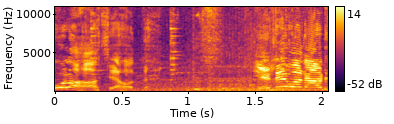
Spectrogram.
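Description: Film dialogue: a man's voice speaking, with a low rumble under it in the middle between the phrases.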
